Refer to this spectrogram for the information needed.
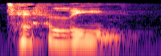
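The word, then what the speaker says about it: Tehillim (תהלים): And then Psalms. Psalms is pronounced Tehillim. It begins with the Hebrew letter Tav, which is the very last letter of the Hebrew alphabet.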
